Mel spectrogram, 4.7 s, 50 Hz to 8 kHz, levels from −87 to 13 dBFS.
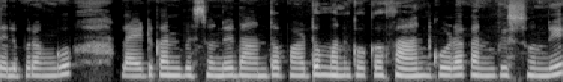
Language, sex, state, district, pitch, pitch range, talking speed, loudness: Telugu, female, Telangana, Hyderabad, 225 Hz, 220-235 Hz, 130 wpm, -16 LUFS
